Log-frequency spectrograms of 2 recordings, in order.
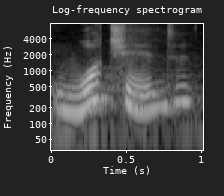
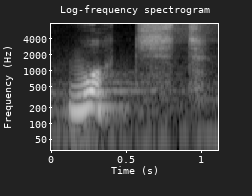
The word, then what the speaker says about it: watched: are hard sounds now when we add the ed what happens is the pronunciation becomes t we don't say watch it we eliminate the e and we say watched okay interesting hey so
